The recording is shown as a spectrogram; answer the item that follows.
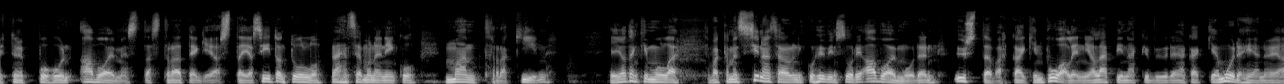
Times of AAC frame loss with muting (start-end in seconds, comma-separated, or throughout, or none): none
